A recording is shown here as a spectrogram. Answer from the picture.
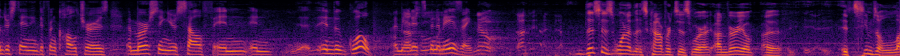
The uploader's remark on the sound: At the Embark Immersion conference at the NIZUC Resort and Spa in Cancun.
